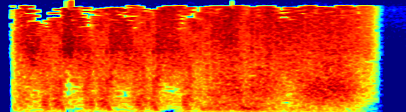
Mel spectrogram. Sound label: bang bang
